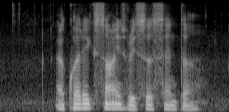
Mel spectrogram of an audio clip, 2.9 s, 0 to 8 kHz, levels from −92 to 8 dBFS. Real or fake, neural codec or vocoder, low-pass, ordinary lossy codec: real; none; 7.2 kHz; none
